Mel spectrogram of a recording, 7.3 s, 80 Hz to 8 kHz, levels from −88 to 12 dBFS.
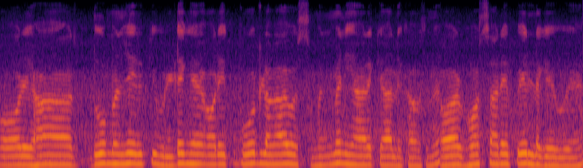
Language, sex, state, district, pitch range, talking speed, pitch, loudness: Hindi, male, Maharashtra, Nagpur, 150-170 Hz, 245 wpm, 160 Hz, -21 LUFS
